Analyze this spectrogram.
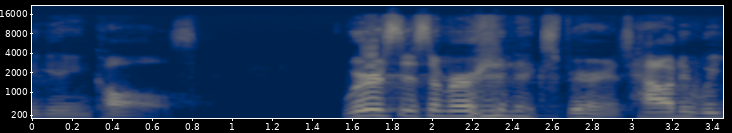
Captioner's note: laughter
